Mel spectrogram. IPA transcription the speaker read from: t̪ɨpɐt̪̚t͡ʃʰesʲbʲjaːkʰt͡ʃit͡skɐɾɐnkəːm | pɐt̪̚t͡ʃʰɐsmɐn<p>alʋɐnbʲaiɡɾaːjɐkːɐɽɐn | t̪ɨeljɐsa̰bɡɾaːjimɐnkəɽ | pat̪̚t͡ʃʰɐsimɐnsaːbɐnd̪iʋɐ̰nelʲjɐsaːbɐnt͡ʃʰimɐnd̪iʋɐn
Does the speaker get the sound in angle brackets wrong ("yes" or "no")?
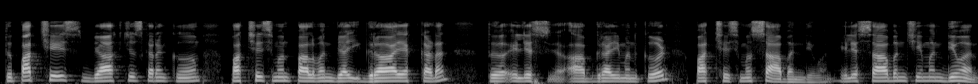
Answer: no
